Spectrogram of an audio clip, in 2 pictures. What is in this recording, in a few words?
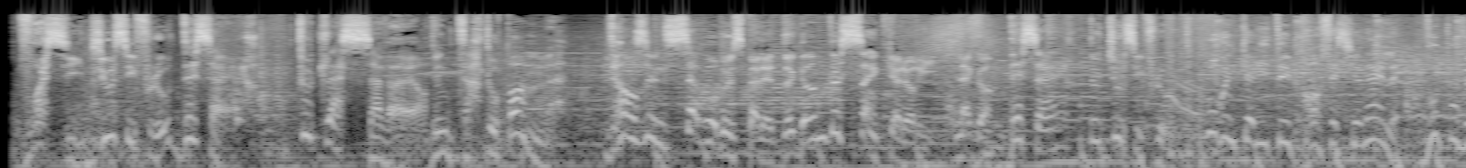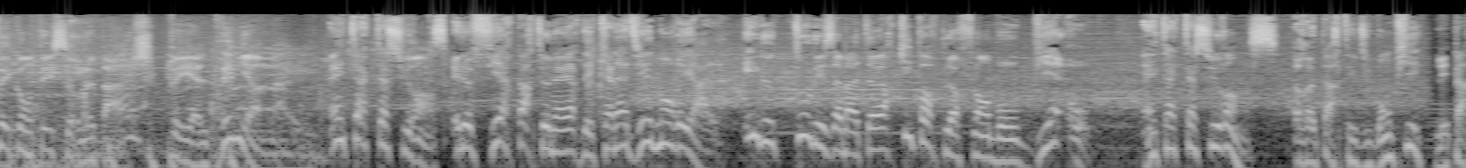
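French Canadian, male; voice over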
